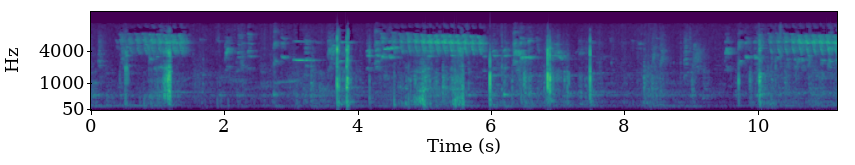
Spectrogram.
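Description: A yellow-rumped siskin sings a busy, twittering finch song of thin high trills and chirps, with sharp clicks and taps throughout.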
